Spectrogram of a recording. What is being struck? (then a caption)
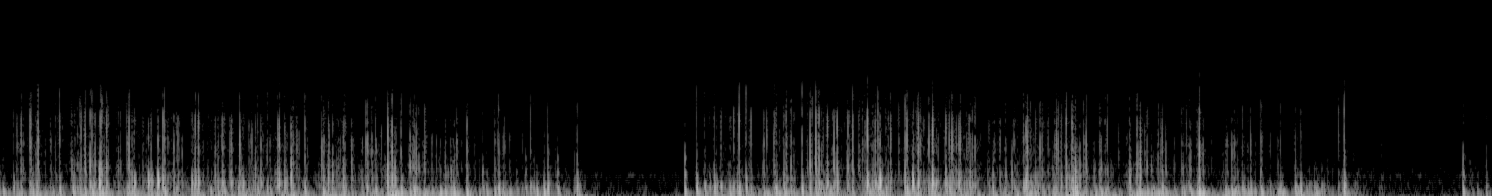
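Faux crocodile-textured leather wallet. Fingernails scratch and tap the scaled panels of an open red faux crocodile-textured leather wallet, producing dense, low, rumbling scratches with quick clicky taps. The activity runs in two long bursts separated by a brief quiet gap around six to seven seconds, then fades near the end.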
